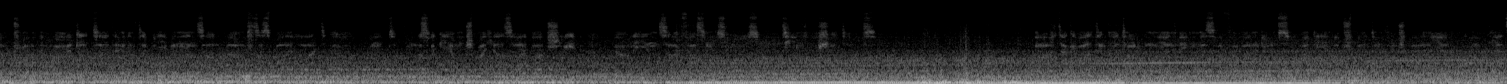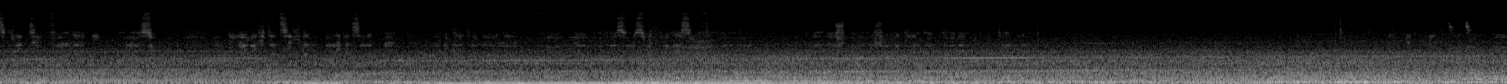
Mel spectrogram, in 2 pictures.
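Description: Car cabin noise while driving: a steady low engine and road rumble that swells and eases, with slow rising engine tones as the car picks up speed.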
